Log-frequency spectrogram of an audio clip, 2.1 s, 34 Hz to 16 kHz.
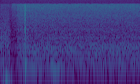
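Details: Universal Audio Apollo X6 with Sennheiser MK 600 microphone, phantom power off: faint even hiss, occasional tiny tick, no buzzy digital edge, about 10 dB lower; normal noise floor (unit's phantom noise later traced to bad PGAs).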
